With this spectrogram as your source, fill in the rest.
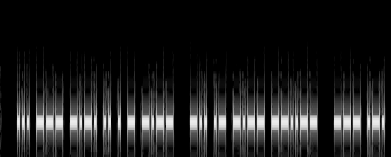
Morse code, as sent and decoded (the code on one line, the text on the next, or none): ... --- -.-. .. - -.-- / -.. .- -.-- --..-- / --- .-.
SOCIETY DAY, OR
